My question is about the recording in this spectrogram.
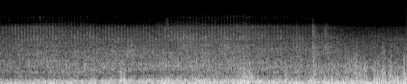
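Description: Diesel engine of a farm tractor fitted with a log-loading crane, idling steadily with a low rumble.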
